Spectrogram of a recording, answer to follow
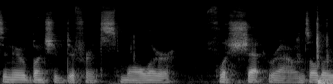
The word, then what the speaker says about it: flechette: missile I call it the flechette design you pronounce it flechette missile on sexual you've got a normal missile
